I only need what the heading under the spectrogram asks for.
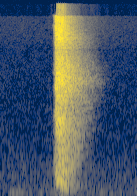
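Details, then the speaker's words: Sick pet cat having a sneezing fit in the background: a single sharp, hissy sneeze fading over half a second. "I got a sick kitty having a sneezing fit right now in case y'all were wondering what that noise in the background is it's my sweet little shootie"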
